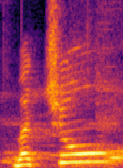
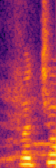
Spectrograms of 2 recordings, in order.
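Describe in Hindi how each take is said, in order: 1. यह अलग-अलग उतार-चढ़ाव वाले, जीवंत लहजे में बोला गया है। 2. यह एक ही सपाट, एक जैसे लहजे में बोला गया है। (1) "इसी बात को मैं बोलती हूँ अलग तरीके से" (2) "एक ही टोन में बात करो"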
